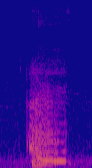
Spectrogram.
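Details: Sleeping pug giving a single snore lasting under a second, a nasal rasp with a low droning tone that dips and then holds steady, set in a quiet indoor room.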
